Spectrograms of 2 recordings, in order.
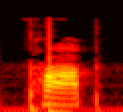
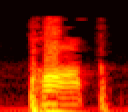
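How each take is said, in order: First: The P sounds soft, without a popping burst. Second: The P makes a loud popping burst. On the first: The speaker calls it right. "Talk at it, like, from the side. Like this" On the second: The speaker calls it wrong. "if I do it on the end, pointing toward the microphone, of course I'm going to pop my peas"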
